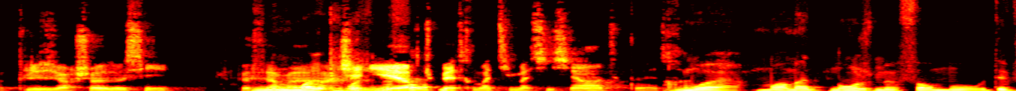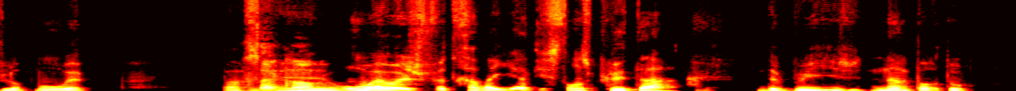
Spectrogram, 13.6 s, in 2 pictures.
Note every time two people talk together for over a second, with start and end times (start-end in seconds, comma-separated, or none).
1.7-3.0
